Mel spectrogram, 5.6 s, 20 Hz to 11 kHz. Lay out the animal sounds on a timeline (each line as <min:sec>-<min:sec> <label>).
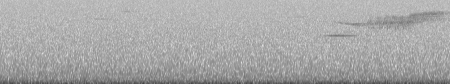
0:03.9-0:04.8 Hermit Thrush (Catharus guttatus)
0:04.0-0:05.6 Black-throated Blue Warbler (Setophaga caerulescens)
